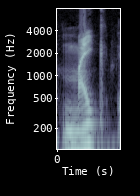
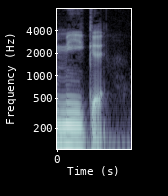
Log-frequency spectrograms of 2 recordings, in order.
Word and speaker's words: Miike: No es Mike, es tal cual. Tienes que leerlo tal cual se dice. Se lee igual Takashi Miike.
